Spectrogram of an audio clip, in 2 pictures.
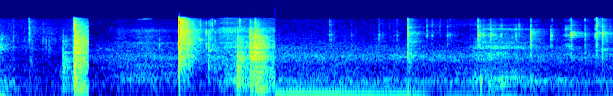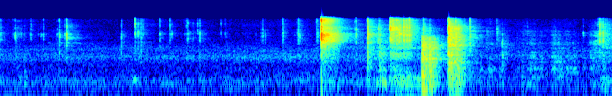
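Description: Sharp clicks and snaps of hand tools and a plastic car-clock housing being worked on by hand: a few separate snaps in the first three seconds, then a quick burst of clicks about nine to eleven seconds in, with faint ticking and scraping between.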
